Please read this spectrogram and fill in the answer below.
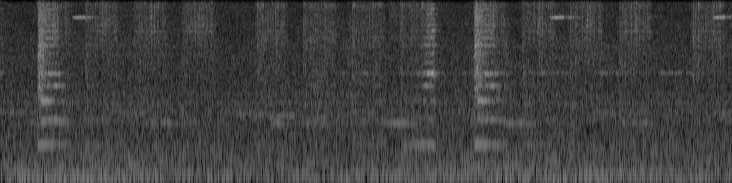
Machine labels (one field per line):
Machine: slide rail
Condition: normal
